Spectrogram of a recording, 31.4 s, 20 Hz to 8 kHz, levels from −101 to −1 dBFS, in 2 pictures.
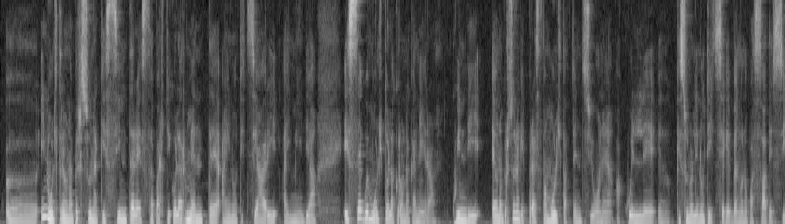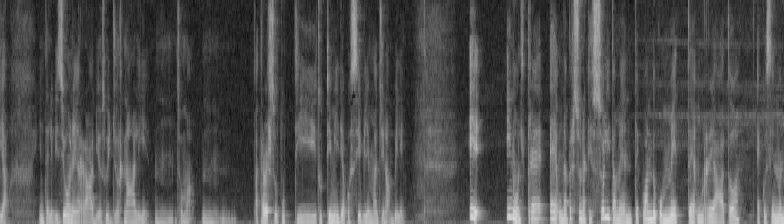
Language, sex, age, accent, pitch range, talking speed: Italian, female, 20-39, native, 175-205 Hz, 120 wpm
